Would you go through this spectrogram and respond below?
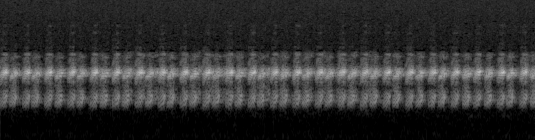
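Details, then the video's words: Nighttime forest pond in North-East Italy, mid-April, full of singing tree frogs; quick rhythmic croaks, roughly two pulses a second in clear loud beats, layered over a constant rasping chorus. "relaxing forest pond by night with singing tree frogs"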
